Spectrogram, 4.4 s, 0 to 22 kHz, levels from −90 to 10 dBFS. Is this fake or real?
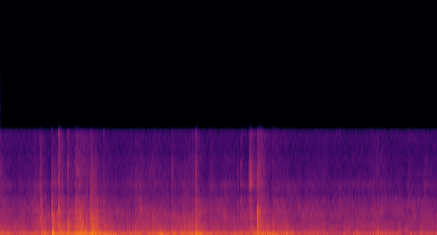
fake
